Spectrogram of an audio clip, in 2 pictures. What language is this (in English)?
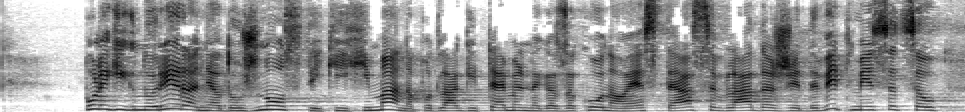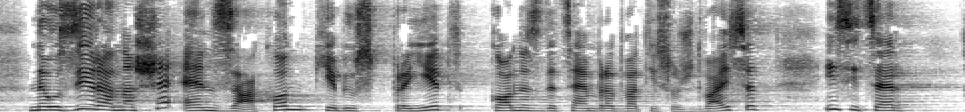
Slovenian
